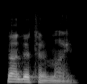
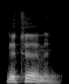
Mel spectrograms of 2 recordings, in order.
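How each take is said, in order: First: The last syllable sounds like 'mine'. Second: The last syllable sounds like 'min'. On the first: The speaker calls it wrong. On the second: The speaker calls it right.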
